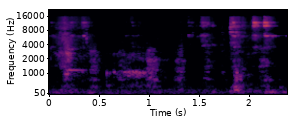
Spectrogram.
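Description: A pet dog pants in short, quick bursts close to the microphone, its breathy huffs broken by brief pauses and soft whimpering, inside a quiet home.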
